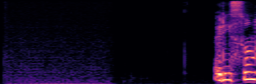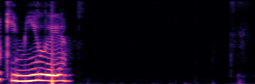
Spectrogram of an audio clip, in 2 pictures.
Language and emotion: Russian, neutral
